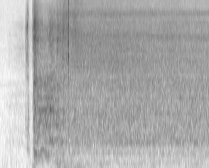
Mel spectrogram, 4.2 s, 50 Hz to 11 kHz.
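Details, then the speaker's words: 2013 Ford Fiesta 1.0 petrol just after oil and filter change, started without revving: brief crank catches at once, settles to steady even idle with no knocks or rattles; oil pressure light goes straight out, sounds good. "just let that tick over. Sounds good. The oil pressure light's gone straight out."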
